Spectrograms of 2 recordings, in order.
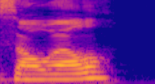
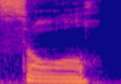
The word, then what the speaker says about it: Sowell: I put Thomas Sowell. – Okay. Who? – Actually, that's not even how you say his name. I think it's Sowell.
